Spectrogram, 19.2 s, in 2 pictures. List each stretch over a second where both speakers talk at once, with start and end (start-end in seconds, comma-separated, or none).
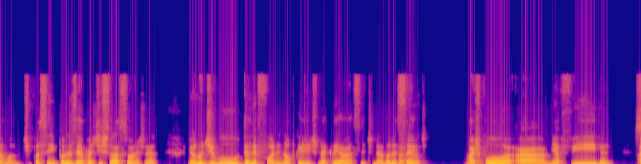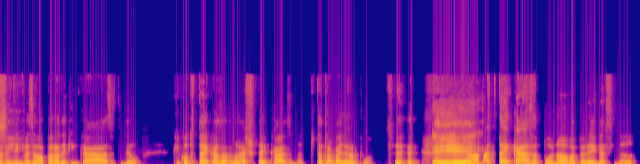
none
